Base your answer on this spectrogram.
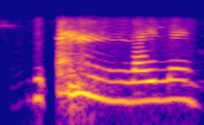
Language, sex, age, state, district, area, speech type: Manipuri, female, 60+, Manipur, Churachandpur, urban, conversation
